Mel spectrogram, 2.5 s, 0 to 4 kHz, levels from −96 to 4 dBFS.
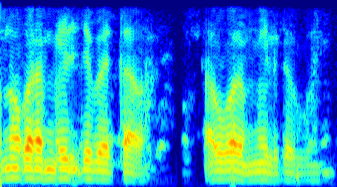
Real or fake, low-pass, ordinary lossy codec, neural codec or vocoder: fake; 3.6 kHz; none; vocoder, 44.1 kHz, 80 mel bands, Vocos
